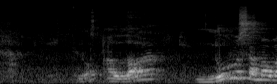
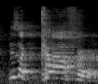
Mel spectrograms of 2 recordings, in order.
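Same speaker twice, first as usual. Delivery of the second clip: mock Salafi accent, pitched higher; emphatic Salafi accent; 5 semitones higher than usual. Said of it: "my most emphatic Salafi accent".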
